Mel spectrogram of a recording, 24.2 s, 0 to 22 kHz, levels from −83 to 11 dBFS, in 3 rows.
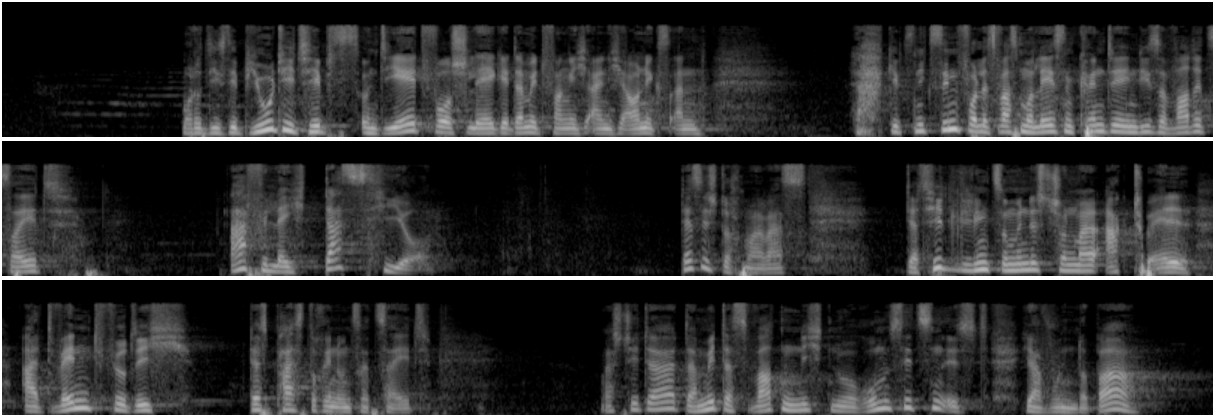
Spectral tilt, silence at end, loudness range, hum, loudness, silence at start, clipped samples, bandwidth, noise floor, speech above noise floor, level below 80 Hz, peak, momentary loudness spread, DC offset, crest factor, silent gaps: -4.5 dB/octave; 0.4 s; 7 LU; none; -26 LUFS; 1.2 s; under 0.1%; 11 kHz; -70 dBFS; 44 dB; -46 dBFS; -4 dBFS; 13 LU; under 0.1%; 24 dB; none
